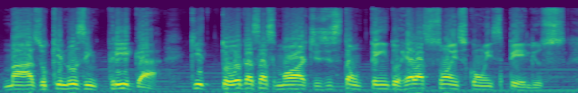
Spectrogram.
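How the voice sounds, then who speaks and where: A man's voice: medium pitch, a little slow, a little mellow, pitched below the performer's own voice, lightly acted. A man voicing an earnest, weary police inspector in an amateur radio soap, over music. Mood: grave, intrigued. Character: weary, earnest male police inspector recounting grim cases.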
